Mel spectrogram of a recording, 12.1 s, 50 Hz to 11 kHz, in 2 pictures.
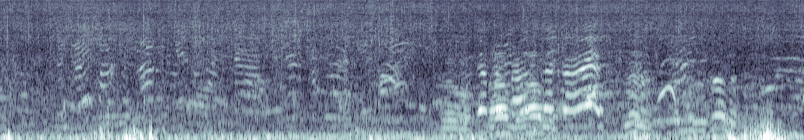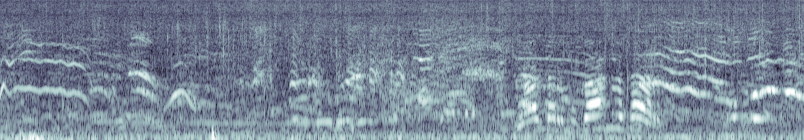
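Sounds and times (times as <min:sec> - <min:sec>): children calling out and squealing: 0:00.0 - 0:12.0
hiss of fountain jets: 0:00.0 - 0:12.0.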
